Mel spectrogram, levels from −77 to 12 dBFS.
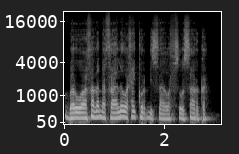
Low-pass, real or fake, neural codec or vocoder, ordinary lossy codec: none; fake; codec, 44.1 kHz, 1.7 kbps, Pupu-Codec; none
